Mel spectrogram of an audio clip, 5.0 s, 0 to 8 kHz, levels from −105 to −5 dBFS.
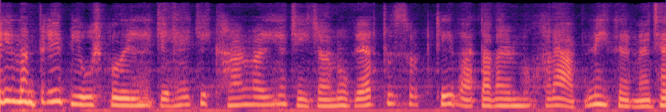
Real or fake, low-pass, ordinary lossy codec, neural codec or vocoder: fake; 7.2 kHz; MP3, 64 kbps; codec, 24 kHz, 1 kbps, SNAC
